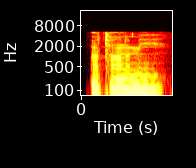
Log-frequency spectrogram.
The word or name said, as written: autonomy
